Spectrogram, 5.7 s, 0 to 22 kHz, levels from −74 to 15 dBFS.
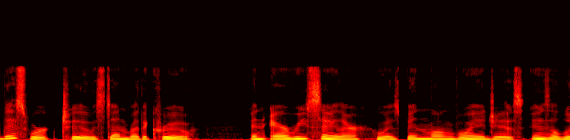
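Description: Across the whole recording the speech signal shows no audible technical faults.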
